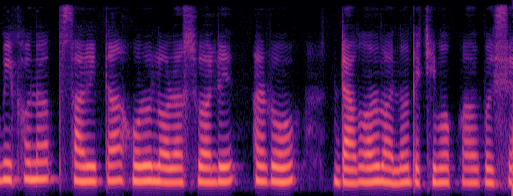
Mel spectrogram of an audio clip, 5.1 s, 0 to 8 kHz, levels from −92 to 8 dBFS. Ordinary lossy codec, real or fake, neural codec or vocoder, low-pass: none; fake; codec, 16 kHz, 1 kbps, FunCodec, trained on Chinese and English, 50 frames a second; 7.2 kHz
